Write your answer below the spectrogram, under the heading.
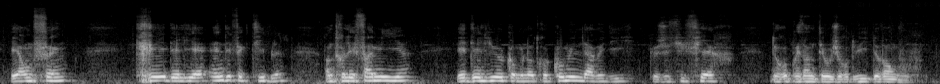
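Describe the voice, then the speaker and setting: With a southern French accent, a man speaks at a fairly high pitch and ordinary pitch variation, leaving long, frequent pauses. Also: moderate pace. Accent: regional southern French. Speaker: town mayor. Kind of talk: commemorative speech. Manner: formal.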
